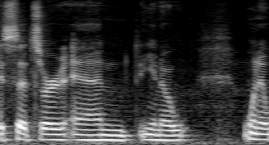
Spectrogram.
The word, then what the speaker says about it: Sitzer: pronounce it szer Bernett it's sitzer it was originally sitzer and you know when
